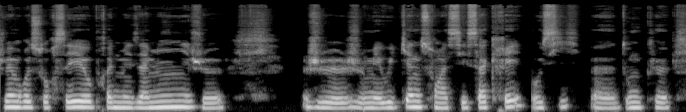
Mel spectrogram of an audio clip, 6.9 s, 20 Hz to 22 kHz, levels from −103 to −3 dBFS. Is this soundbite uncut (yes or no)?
no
